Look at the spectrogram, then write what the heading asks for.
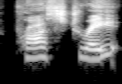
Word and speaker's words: prostrate: We had to like, lay, I want to say the word right, because there's a lot of bad ways to say it, prostrate before God, where you're literally on your a lot of not ways prostate. To say it wrong.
